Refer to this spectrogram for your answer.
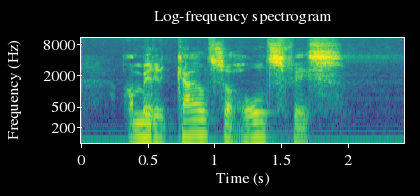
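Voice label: "Amerikaanse hondsvis", Dutch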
